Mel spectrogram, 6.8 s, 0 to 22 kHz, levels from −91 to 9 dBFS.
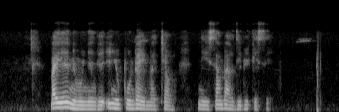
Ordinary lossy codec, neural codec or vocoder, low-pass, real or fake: Opus, 24 kbps; none; 7.2 kHz; real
